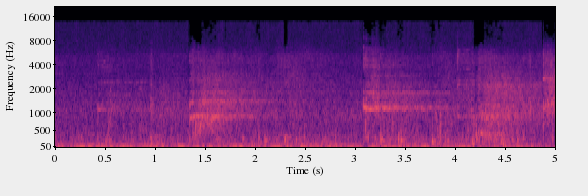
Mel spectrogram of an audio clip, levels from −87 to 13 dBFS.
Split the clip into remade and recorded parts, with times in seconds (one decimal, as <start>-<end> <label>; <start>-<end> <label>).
0.0-5.0 recorded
